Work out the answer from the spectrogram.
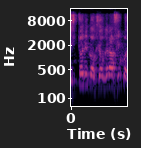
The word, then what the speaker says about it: histórico-geográfico: Entonces, si usted lo escribe junto, es histórico-geográfico, es una esdrújula, porque el acento está en gra, histórico-geográfico.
